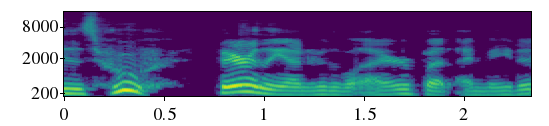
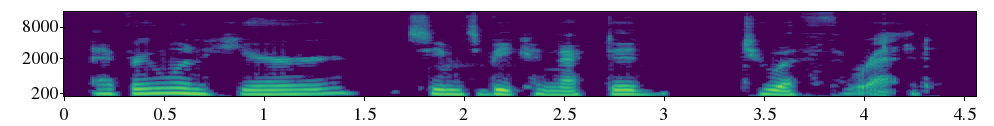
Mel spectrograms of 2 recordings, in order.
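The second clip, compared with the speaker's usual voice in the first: quiet undertone, voice lowered and hushed; 4 dB quieter than usual. A player character sharing what a fortune teller revealed, in a lowered voice. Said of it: "and I lower my voice for this".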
